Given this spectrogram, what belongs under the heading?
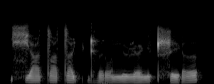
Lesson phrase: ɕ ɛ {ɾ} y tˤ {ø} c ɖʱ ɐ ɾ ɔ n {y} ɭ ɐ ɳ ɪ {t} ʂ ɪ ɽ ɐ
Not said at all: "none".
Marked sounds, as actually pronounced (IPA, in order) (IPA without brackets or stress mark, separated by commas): tˤ, ø, ø, t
